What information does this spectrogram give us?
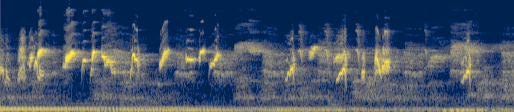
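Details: Red-whiskered bulbul song, played to stir other bulbuls into singing: bright whistled notes rising and falling in quick chirpy phrases, with a steady low hum underneath.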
